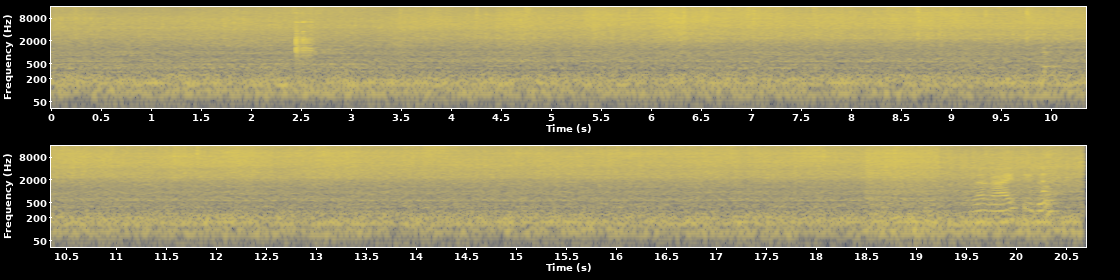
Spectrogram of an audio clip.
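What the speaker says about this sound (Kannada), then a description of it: "ಇವಾಗ ಕೊತ್ತಂಬರಿ ಸೊಪ್ಪು ಪುದೀನ ಹಾಕೊಂಡು ಅದನ್ನು ಸ್ವಲ್ಪ ಫ್ರೈ ಮಾಡ್ಕೊತಾ ಇದ್ದೀನಿ" Coriander leaves and mint frying in a pan for chicken kheema saru, a steady broadband sizzle holding evenly throughout with a couple of brief spatula scrapes, close and moderately loud, with no talking.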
